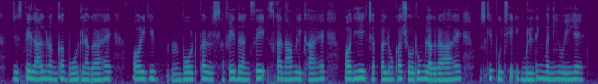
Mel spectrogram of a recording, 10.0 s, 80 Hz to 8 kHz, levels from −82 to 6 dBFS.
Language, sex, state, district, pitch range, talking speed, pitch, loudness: Hindi, female, Bihar, Sitamarhi, 195-210 Hz, 205 wpm, 200 Hz, -37 LUFS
